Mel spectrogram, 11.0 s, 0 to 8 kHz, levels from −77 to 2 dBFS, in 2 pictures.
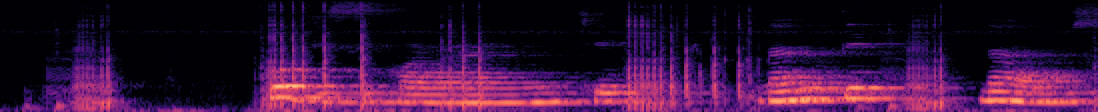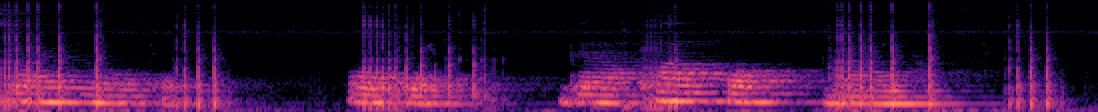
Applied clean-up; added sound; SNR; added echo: none; Squeak; 10 dB; reverberation time 1.0 s.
